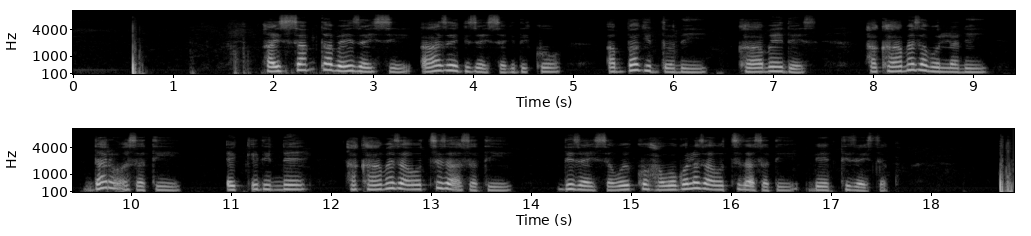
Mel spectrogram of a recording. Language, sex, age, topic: Gamo, female, 18-24, government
